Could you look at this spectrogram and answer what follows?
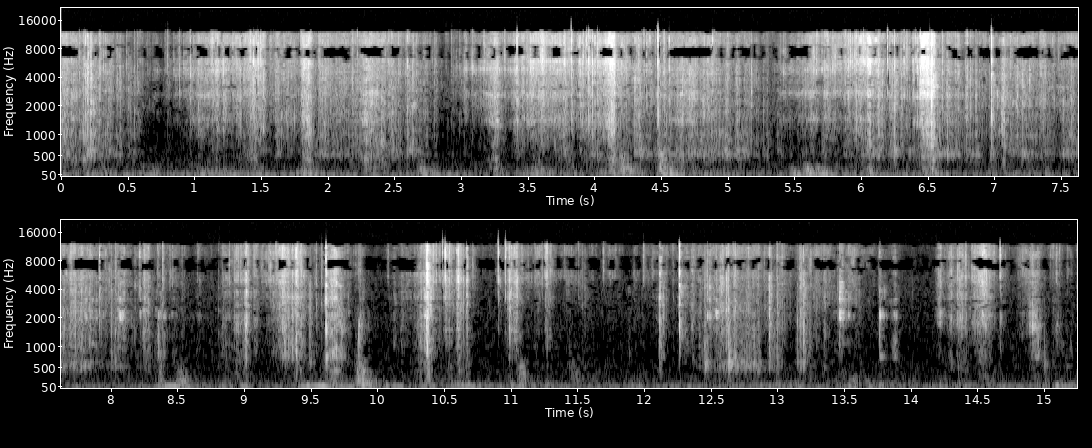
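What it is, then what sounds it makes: Bar of soap being scraped. A dark utility blade scrapes crumbly chunks off a solid, hand-sized blue bar of soap held in the hand, and the pieces fall onto a wooden surface. The scraping is quiet, dry and bright, a steady run of crisp, crackling, tearing-like strokes with short bursts and brief pauses. There is almost no low end or lingering ring.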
